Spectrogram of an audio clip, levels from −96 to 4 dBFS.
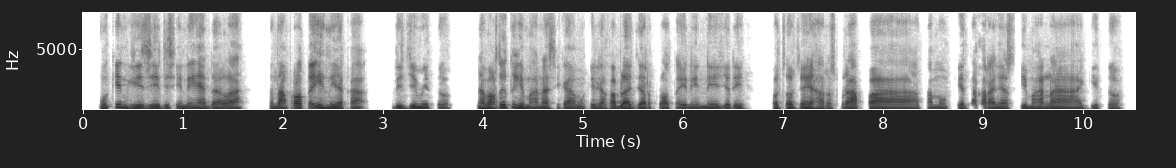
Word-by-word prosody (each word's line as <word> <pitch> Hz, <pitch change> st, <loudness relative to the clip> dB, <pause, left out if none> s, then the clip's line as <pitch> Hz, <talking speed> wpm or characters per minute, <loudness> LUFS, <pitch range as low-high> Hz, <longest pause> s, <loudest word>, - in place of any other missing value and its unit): mungkin 160 Hz, +8 st, +1 dB
gizi 130 Hz, -2 st, +3 dB
di 130 Hz, -, -2 dB
sini 155 Hz, +9 st, +1 dB
adalah 135 Hz, +4 st, +1 dB, 0.3 s
tentang 165 Hz, +4 st, +2 dB
protein 180 Hz, +1 st, +3 dB
ya, 130 Hz, -4 st, +4 dB
Kak? 110 Hz, -2 st, -4 dB, 0.2 s
Di 120 Hz, -1 st, +1 dB
gim 125 Hz, 0 st, +2 dB
itu. 110 Hz, -2 st, -4 dB, 0.3 s
Nah, 140 Hz, -, +3 dB
waktu 160 Hz, +6 st, +4 dB
itu 225 Hz, -, -6 dB
gimana 115 Hz, -7 st, +2 dB
sih, 150 Hz, -, -14 dB
Kak, 145 Hz, -3 st, +1 dB
mungkin 135 Hz, +2 st, -3 dB
Kakak 125 Hz, 0 st, +1 dB
belajar 115 Hz, -1 st, +3 dB
protein 110 Hz, -1 st, -1 dB
ini 115 Hz, 0 st, +1 dB
jadi 115 Hz, +2 st, -1 dB, 0.3 s
konsumsinya 120 Hz, -2 st, +1 dB
harus 110 Hz, -2 st, -2 dB
berapa? 115 Hz, -5 st, +2 dB
Atau 110 Hz, -, -5 dB
mungkin 120 Hz, +3 st, -4 dB
takarannya 115 Hz, -1 st, -1 dB
harus 115 Hz, -, -14 dB
gimana? 120 Hz, -2 st, +1 dB
Gitu. 105 Hz, -1 st, -6 dB
120 Hz, 190 wpm, -22 LUFS, 115-145 Hz, 0.3 s, ya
